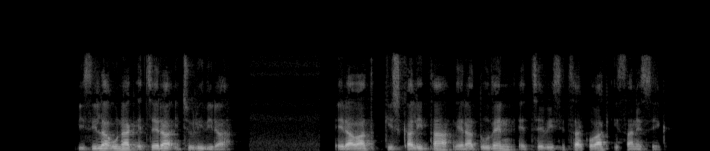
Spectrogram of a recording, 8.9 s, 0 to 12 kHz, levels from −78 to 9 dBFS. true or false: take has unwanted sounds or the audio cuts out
false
